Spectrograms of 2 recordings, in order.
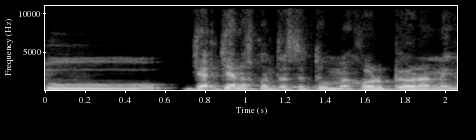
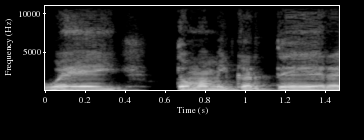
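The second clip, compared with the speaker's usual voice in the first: hollered, loud shouting voice; 3 semitones higher than usual. Retelling how you shouted at your best friend while lying vomiting by a car, retelling a yell. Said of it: "y le gritaba a mi mejor amigo".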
